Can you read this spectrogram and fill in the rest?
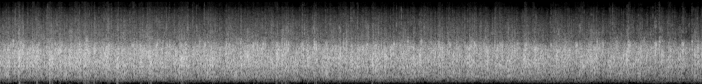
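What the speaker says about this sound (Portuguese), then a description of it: "uma salva de palmas a estes." Dense applause from a seated audience at a civic award ceremony honoring local personalities, steady and full for the whole stretch with no voices rising above it.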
